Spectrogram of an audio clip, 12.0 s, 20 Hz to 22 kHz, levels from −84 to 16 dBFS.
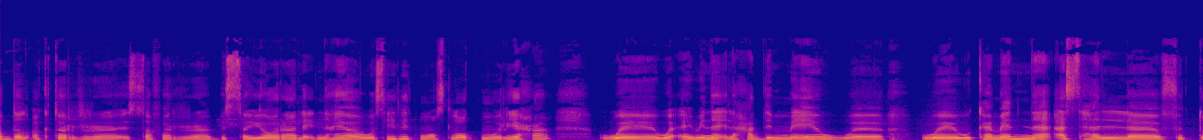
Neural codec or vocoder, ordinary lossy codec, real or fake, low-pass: none; none; real; 19.8 kHz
